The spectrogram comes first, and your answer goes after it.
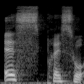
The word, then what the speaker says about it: espresso: s'écrit b ureau et un expresso se dit en italien espresso avec un s à la place du x et en faisant le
